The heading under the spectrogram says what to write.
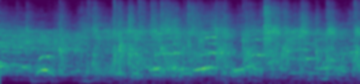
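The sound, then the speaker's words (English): An audience breaks into sustained applause after a joke's punchline, dense steady clapping mixed with crowd cheering and a few short whistles, holding at a fairly even loudness for the whole stretch. “What a nice way to get an applause break.”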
